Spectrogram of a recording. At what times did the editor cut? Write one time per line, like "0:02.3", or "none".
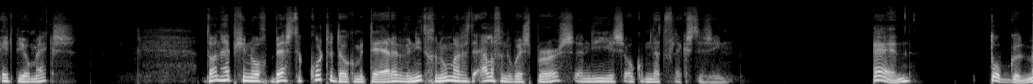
none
